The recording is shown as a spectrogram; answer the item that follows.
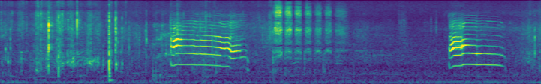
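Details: Calico cat with a gray cat giving two tiny meows, each a short harmonic, slightly falling cry under a second long, about four seconds apart; scattered clicks and soft handling noises before the first meow.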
